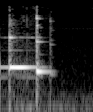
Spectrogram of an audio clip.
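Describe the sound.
An electronic telephone rings with an incoming call to a radio call-in show, sounding as a few quick, bright tonal chime pulses, the first longest, before falling silent.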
